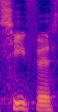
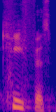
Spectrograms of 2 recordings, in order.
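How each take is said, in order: First: The name begins with a soft S sound. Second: The name begins with a hard K sound. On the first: This is how everybody commonly says it. "we pronounce it Cephas" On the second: This is how it is actually pronounced. "it's a harsh K"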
